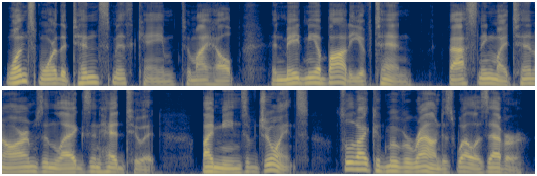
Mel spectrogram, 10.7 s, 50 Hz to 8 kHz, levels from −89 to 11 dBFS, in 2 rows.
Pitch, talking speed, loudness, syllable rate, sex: 110 Hz, 220 wpm, -20 LUFS, 4.8 syllables/s, male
